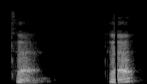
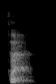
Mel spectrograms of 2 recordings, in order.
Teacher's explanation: Huruf ta keluarkan hamsnya ta ta, dan makhraj huruf ta adalah ujung lidah bertemu dengan pangkal gigi seri atas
